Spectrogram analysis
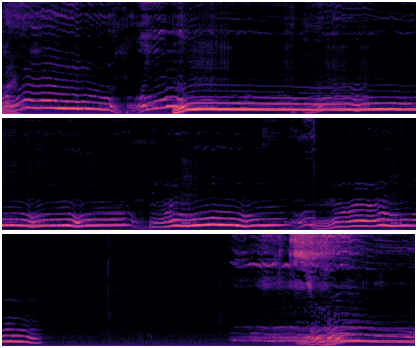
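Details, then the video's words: Pet dog howling along with itself: long, wavering harmonic howls with rising and falling pitch, sustained for several seconds each, broken by short pauses, a final howl after a quiet gap, a steady low hum beneath. "My dog howls with himself"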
